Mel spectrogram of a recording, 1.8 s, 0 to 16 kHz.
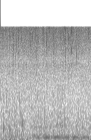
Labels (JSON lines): {"label": "biophony", "recorder": "SoundTrap 300"}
